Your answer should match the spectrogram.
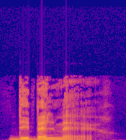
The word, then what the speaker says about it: belles-mères: Une belle-mère, des belles-mères. Same rule here, S and S, but you don't pronounce it.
